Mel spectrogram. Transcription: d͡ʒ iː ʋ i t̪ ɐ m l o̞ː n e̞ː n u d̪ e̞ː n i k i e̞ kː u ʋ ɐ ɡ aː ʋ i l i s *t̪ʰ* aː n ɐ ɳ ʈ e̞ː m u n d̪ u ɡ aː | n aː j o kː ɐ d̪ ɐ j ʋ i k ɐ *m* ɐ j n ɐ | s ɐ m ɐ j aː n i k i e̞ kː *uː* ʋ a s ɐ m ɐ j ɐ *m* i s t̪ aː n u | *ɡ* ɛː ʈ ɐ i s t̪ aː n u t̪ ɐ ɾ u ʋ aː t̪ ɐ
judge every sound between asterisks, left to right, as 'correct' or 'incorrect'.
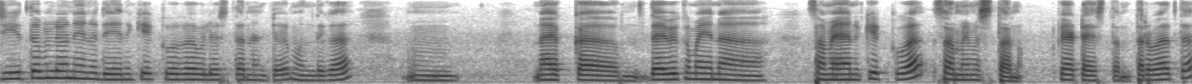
incorrect, correct, incorrect, correct, incorrect

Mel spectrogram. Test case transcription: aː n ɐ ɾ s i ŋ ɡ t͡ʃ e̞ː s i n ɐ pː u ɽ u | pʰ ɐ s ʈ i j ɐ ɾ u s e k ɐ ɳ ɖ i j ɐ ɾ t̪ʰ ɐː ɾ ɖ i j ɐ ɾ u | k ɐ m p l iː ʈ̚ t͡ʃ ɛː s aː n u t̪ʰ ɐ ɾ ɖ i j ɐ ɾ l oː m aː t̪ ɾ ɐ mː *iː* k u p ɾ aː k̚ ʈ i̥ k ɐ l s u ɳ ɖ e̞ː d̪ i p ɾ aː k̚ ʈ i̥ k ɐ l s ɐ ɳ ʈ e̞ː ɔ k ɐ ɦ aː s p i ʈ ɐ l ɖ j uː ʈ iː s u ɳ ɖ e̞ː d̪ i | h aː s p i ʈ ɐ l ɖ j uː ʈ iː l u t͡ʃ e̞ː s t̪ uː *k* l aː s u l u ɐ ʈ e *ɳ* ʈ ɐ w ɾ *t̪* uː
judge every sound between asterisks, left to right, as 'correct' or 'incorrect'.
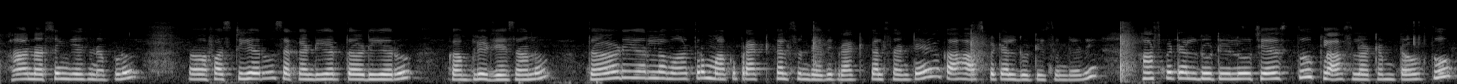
incorrect, correct, incorrect, correct

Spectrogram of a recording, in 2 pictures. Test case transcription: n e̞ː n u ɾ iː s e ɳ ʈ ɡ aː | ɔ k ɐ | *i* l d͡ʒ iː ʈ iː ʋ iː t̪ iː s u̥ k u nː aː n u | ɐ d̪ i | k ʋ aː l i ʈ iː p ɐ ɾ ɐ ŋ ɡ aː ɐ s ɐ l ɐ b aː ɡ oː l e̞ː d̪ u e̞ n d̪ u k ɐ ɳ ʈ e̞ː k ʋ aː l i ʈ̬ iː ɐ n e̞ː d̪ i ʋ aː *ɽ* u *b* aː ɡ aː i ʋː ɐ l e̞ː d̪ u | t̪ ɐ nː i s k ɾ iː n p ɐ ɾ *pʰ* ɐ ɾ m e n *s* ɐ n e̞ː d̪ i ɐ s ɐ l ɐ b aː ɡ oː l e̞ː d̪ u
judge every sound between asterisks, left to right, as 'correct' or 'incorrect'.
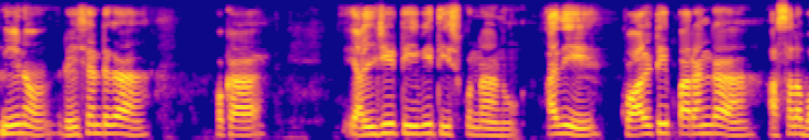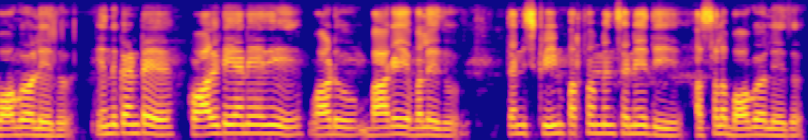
incorrect, correct, correct, correct, correct

